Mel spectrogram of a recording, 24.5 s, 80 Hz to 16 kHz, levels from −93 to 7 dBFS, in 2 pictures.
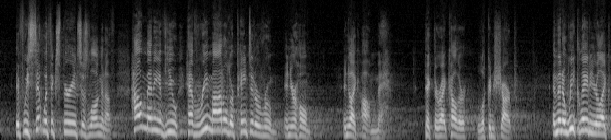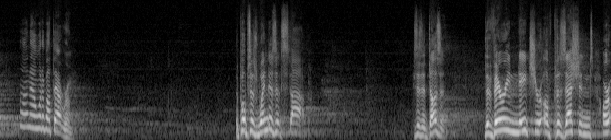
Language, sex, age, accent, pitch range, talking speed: English, male, 40-59, American, 200-255 Hz, 150 wpm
